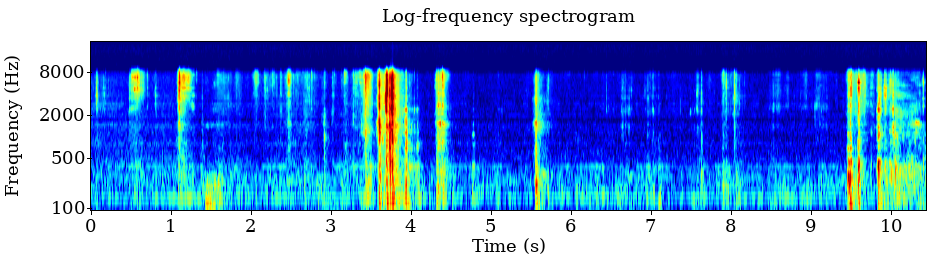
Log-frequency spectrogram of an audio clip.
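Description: Tarot cards being shuffled, coming as scattered soft riffling bursts and taps with quiet gaps between, close and fairly faint.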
